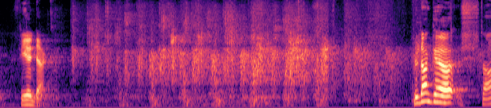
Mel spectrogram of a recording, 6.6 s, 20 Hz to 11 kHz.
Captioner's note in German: Beifall CDU und BÜNDNIS 90/DIE GRÜNEN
